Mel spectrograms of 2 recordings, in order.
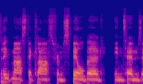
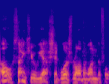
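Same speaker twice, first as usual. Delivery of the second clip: rough, creaky, edgy voice; 2 semitones higher, 4 dB quieter than usual. Retelling a film scene where the father answers: Sean Connery impression. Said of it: "it's a pound for every impression of Sean Connery".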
